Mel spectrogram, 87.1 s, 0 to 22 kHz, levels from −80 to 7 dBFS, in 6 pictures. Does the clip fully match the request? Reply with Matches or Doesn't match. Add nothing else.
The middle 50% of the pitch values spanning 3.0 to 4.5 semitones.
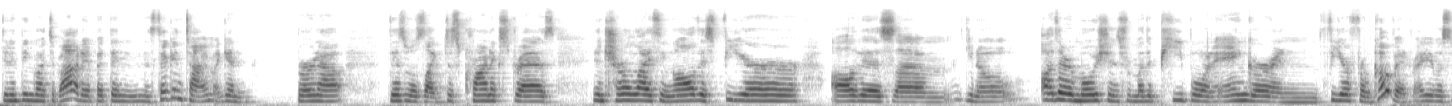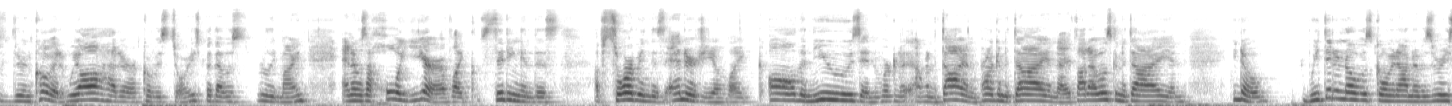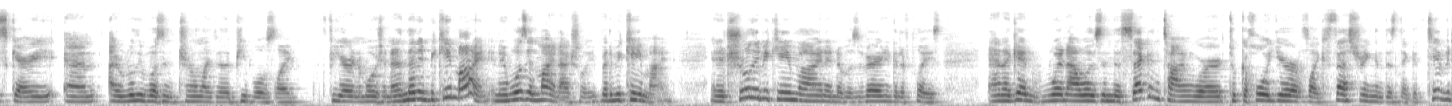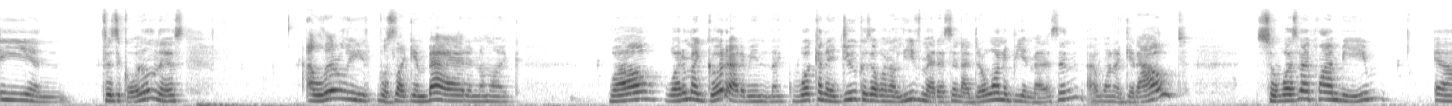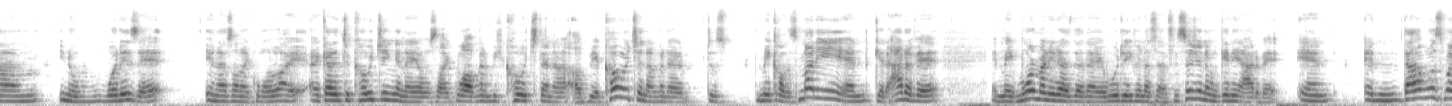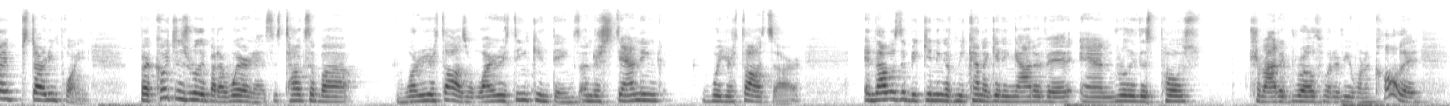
Matches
